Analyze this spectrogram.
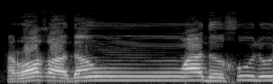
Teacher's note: ناظرین یہاں پہ دیکھیں واو کے اوپر شد ہے اور واو حروف ادغام میں سے ہے. ما قبل ہم نے دیکھا تو نون تنوین تھی, یہ ادغام بالغنہ ہو گیا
